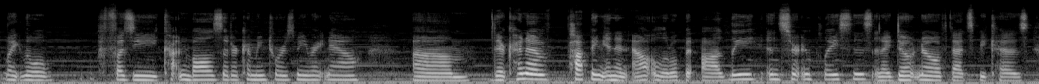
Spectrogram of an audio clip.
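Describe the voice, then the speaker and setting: A woman's voice: medium pitch, a little mellow. A woman in her forties giving thoughtful, hesitant let's play commentary with many fillers while reviewing a game. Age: 40s.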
